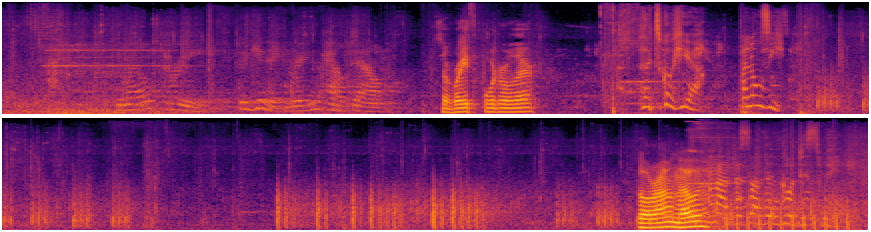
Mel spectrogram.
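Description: Footsteps run quickly over dirt and wooden planks.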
